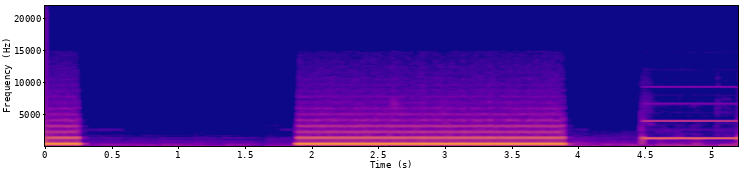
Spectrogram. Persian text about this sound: تلفن ناگهان زنگ میخوره ولی جواب نمیده، میره روی پیامگیر.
